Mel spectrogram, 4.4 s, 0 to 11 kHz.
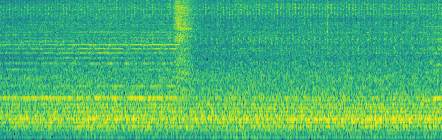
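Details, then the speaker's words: BMW F80 M3, idling: thin, steady high-pitched whistle caused by a torn oil separator diaphragm in the rocker cover; vacuum whistle, fixed by replacing the cover with a genuine part. "얘는 누유다는이 오일 세퍼레이터의이고 막이 찢어져서 그 삐 이런 고주파음 인해서 이제 교환하게 된 겁니다"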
